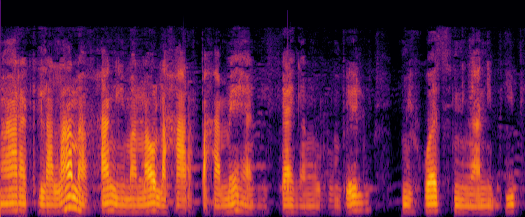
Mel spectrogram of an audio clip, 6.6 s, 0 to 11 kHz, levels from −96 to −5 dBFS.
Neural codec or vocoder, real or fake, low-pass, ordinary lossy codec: none; real; 7.2 kHz; AAC, 32 kbps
